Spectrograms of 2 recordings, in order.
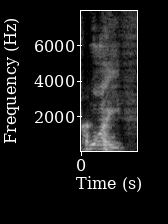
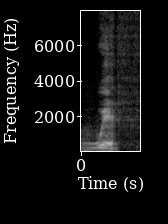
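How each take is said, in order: First: The name has a long 'eye' vowel, rhyming with scythe. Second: The name has a short 'i' vowel, rhyming with myth. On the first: The speaker calls it wrong. "It's not George Wythe, as I have put said in dozens of videos" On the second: The speaker calls it right. "It is With"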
